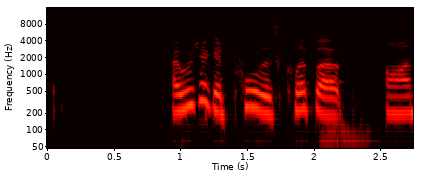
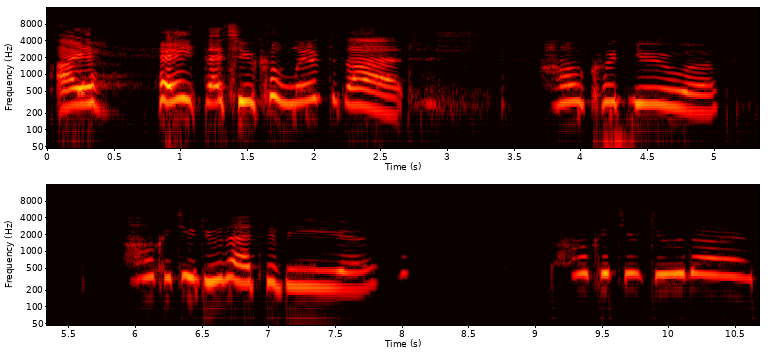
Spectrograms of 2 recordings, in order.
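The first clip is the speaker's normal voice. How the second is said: high, loud hammed-up wail; mock crying; 8 semitones higher, 10 dB louder, slower than usual. Streamer mock-wailing at chat for clipping her. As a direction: overplay the betrayal, whining. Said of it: "I'm gonna start crying now".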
